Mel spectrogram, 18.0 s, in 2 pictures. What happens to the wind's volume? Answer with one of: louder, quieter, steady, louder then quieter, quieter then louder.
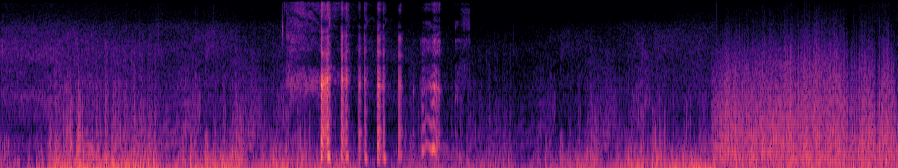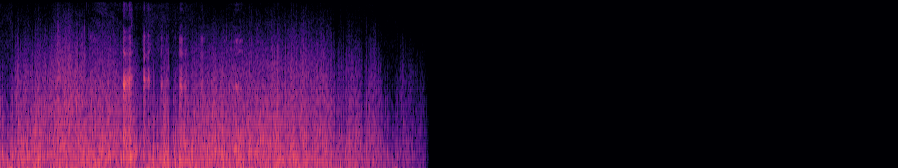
quieter then louder.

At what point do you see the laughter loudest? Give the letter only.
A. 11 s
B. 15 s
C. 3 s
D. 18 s
C.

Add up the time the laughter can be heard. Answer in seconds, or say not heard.
3 s.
